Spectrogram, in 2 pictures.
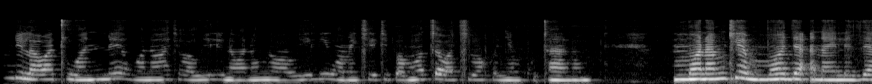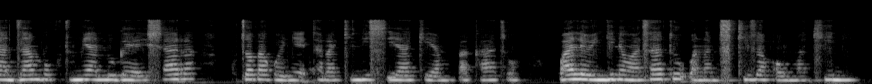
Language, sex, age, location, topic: Swahili, female, 18-24, Nairobi, education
